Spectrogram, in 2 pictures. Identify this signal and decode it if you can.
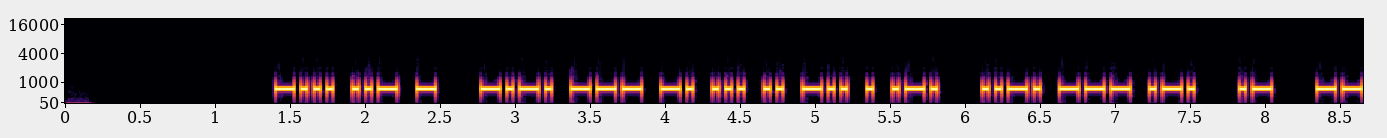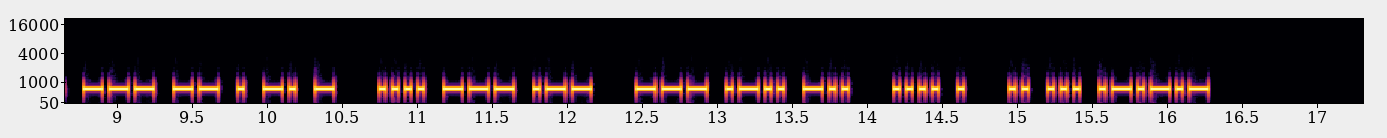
Morse code, heard as a keyed tone, about 28 wpm, 700 Hz. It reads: BUT CONSIDER FOR A MOMENT HOW OLD HE IS.
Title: Sentences from Top 1000 Words - Review Part 4 - 28wpm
